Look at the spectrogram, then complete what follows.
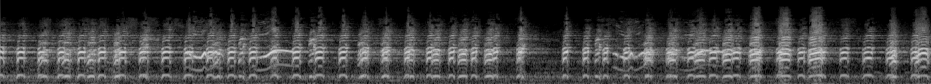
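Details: White-bellied sea eagle pair near Sydney, Australia, 16 October 2018, parents chasing intruders away from the nest while the young bird is absent: dense, loud, goose-like honking and cackling notes, rapidly repeated and overlapping, with brief wavering squeals.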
